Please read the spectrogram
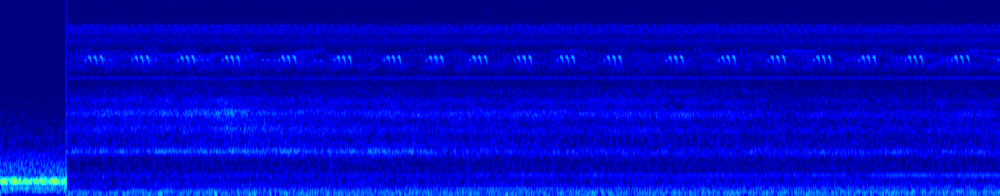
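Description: Faint outdoor ambience with an insect chirping steadily, a little over two chirps a second, over a few faint held tones. A low held tone from the music cuts off suddenly under a second in.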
